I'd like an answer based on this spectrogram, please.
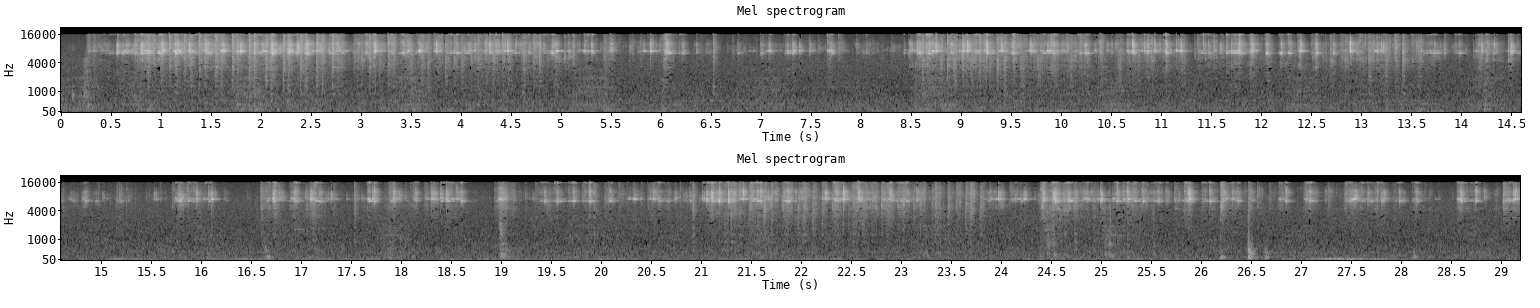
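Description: A cat toy being shaken to catch a kitten's attention: a high, jingling rattle that comes in long bursts of several seconds with short lulls between.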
